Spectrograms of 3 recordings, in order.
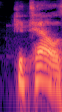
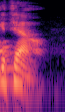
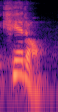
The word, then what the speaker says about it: Kitell: I pronounce it Kitell. That's my family and the rest of the world pronounces it Kittle.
